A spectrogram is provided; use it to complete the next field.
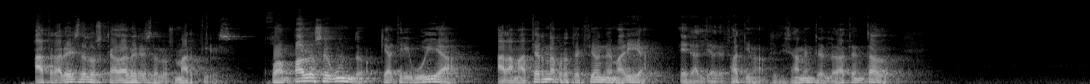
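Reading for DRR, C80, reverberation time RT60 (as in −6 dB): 8.0 dB, 12.0 dB, 0.90 s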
